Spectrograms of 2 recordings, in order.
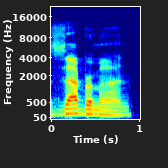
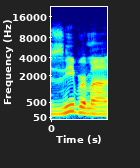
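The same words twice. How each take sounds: First: Zebra is pronounced the non-American way. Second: Zebra is pronounced the American way.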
